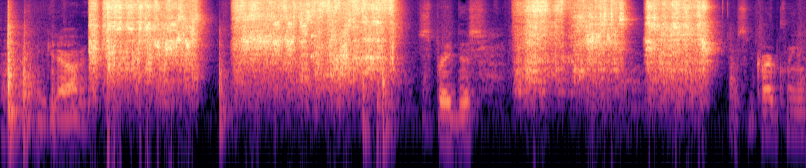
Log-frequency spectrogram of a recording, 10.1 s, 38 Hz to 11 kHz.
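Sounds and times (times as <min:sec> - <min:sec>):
compressed air blasts: 0:01.1 - 0:05.1, 0:06.4 - 0:09.0.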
